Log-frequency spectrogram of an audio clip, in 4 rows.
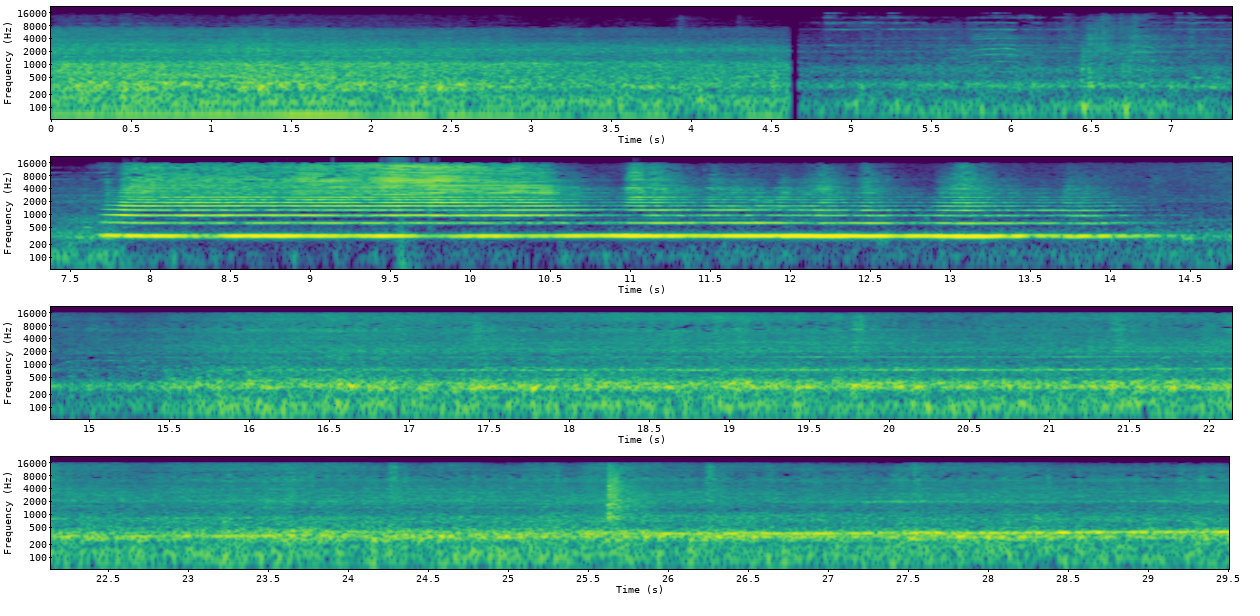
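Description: Passenger coaches rolling past on the track. Then a train horn sounds one long single-tone blast of about six seconds. After it, a JR 205-series electric commuter train rolls by with a steady rumble and a faint motor whine that rises in pitch near the end.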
